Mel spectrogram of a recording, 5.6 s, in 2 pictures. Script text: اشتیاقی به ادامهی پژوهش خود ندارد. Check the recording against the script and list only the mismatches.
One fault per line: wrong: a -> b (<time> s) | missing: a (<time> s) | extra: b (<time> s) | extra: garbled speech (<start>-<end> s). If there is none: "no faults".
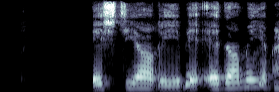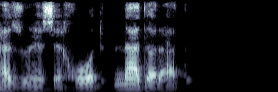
no faults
